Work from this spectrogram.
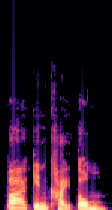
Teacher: It's ป ้ า ก ิ น ไ ข ่ ต ้ ม My aunt eats boiled eggs. The first and the last word of this sentence are in falling tone.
